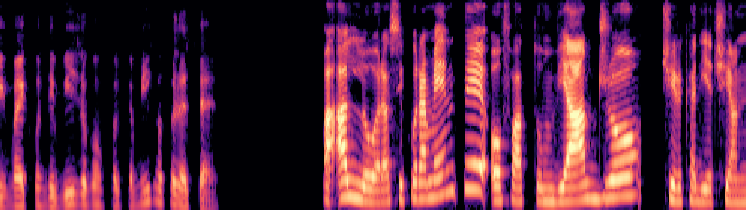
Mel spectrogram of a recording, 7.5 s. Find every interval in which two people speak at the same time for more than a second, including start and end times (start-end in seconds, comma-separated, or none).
none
